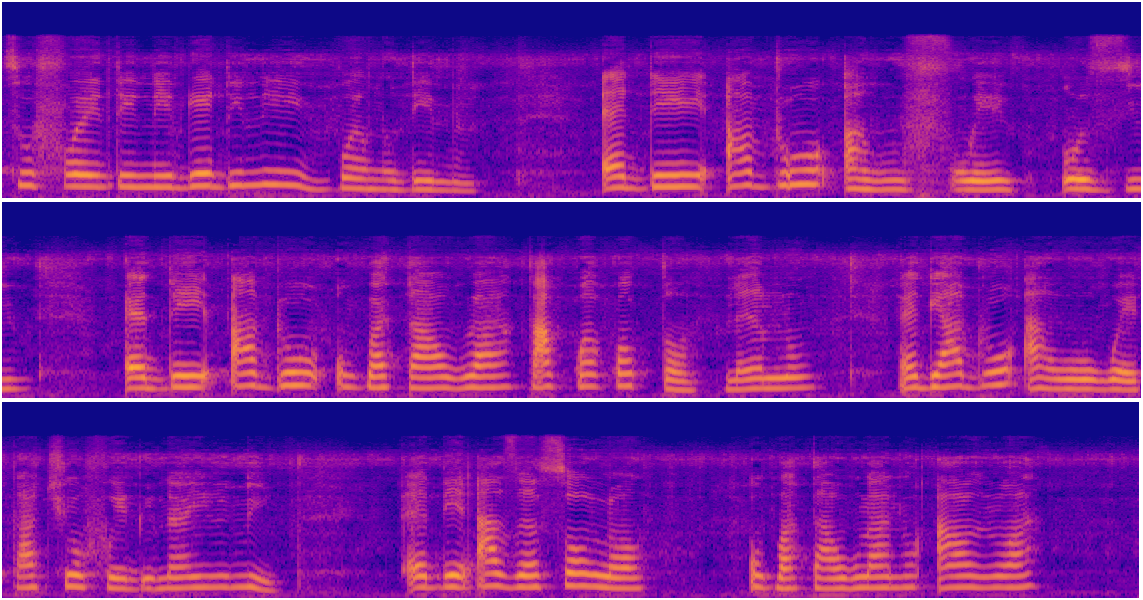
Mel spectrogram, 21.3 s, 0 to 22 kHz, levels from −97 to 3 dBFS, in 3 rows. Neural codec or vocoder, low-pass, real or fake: codec, 24 kHz, 1 kbps, SNAC; 10.8 kHz; fake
